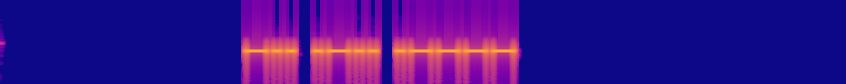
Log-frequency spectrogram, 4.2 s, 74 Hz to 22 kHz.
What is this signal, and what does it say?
Morse code, heard as a keyed tone, about 36 wpm, 700 Hz. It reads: DL1
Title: Callsign Prefixes for Top 25 DXCC - 35wpm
